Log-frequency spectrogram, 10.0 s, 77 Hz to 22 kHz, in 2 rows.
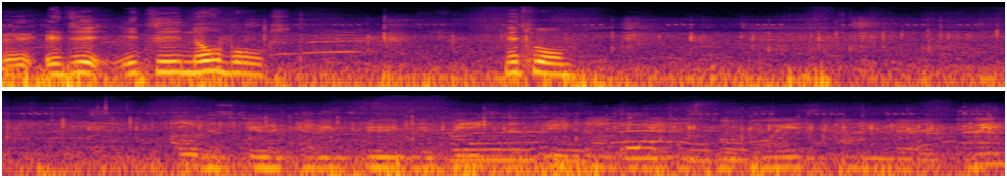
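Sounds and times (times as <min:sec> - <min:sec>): indistinct crowd voices: 0:01.4 - 0:10.0.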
